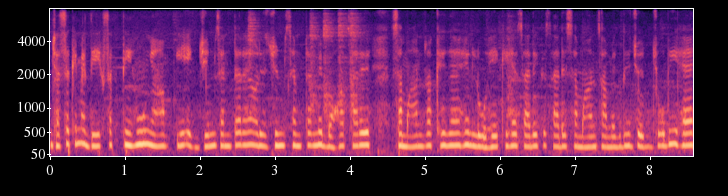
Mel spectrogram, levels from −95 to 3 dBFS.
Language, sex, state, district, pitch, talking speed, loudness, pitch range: Hindi, female, Bihar, Katihar, 235 Hz, 225 wpm, -15 LUFS, 225-245 Hz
